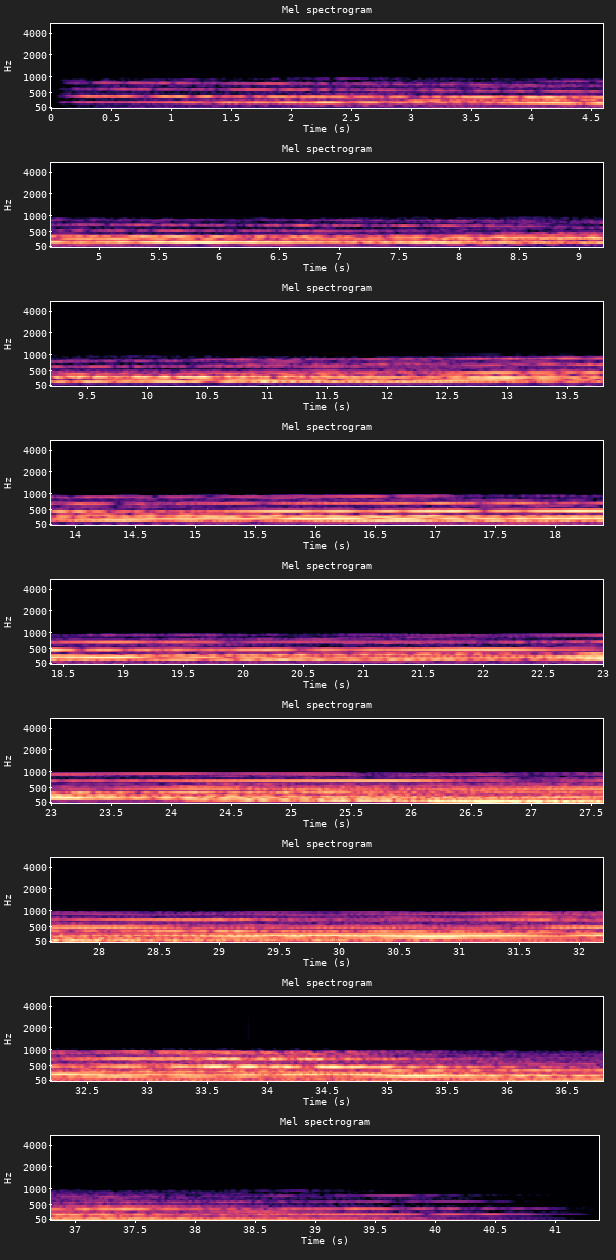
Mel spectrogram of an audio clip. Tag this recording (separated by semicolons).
destruction; end; disaster; emergency; the-end-of-the-world; siren; massive-destruction; world; sirens; massive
